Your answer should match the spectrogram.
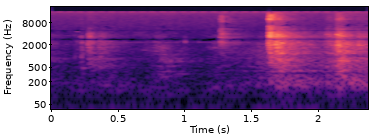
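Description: Two balls rolling down metal tracks in a race demonstration, the rolling noise rising suddenly and growing loud about a second and a half in.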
